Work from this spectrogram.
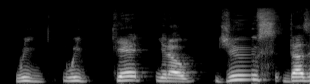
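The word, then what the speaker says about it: Guice: so we use the juice library and it's spelled with the g but it's pronounced juice we use the juice library to to sort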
